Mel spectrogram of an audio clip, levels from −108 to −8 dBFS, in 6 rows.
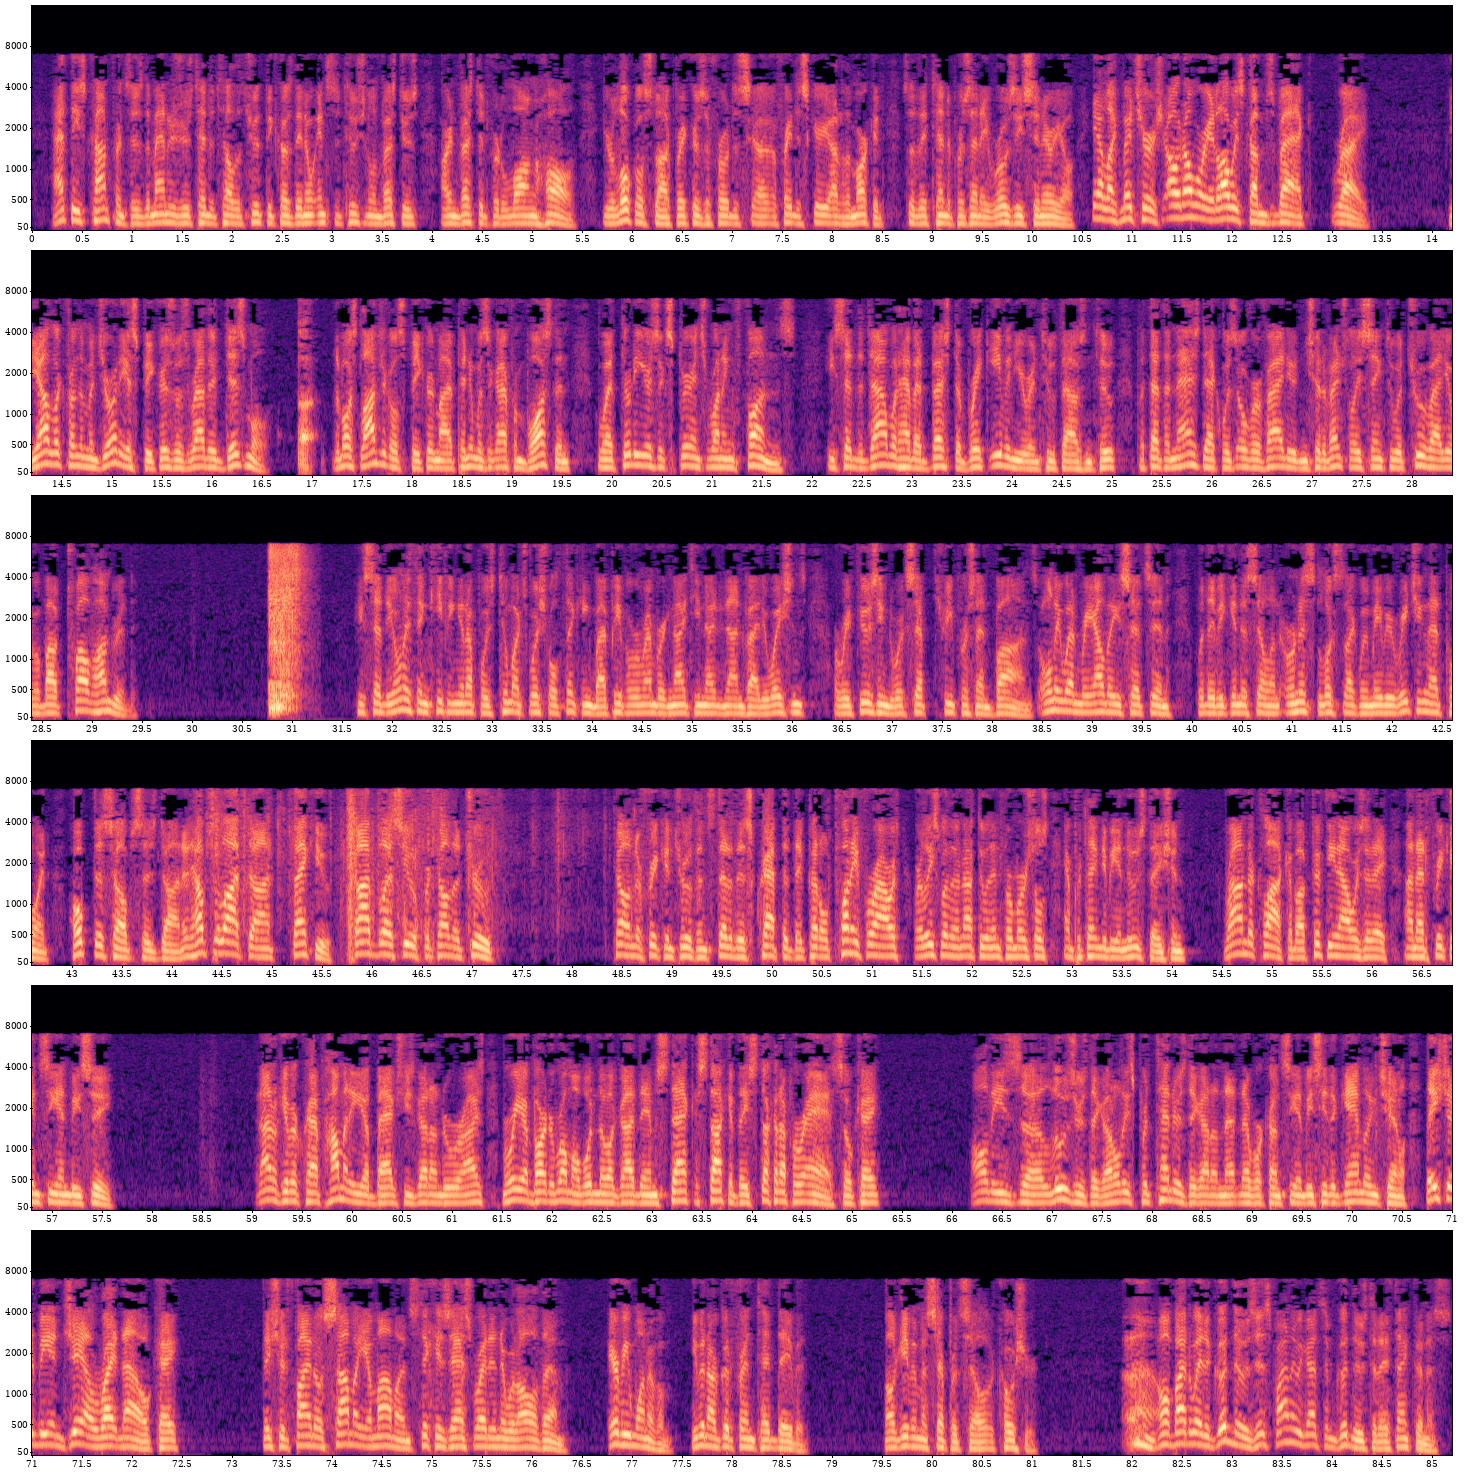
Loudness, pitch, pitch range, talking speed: -20 LUFS, 135 Hz, 125-150 Hz, 225 wpm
